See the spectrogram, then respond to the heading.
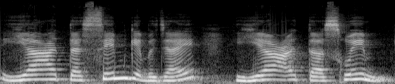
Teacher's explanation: کوشش کر کے آپ نے سواد کو موٹا پڑھنا ہے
